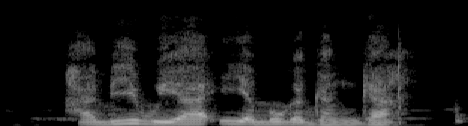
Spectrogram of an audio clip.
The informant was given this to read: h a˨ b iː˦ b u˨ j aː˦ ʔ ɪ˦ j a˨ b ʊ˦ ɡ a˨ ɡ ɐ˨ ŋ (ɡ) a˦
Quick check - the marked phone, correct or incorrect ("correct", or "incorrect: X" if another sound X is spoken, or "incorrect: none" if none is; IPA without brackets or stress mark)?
correct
